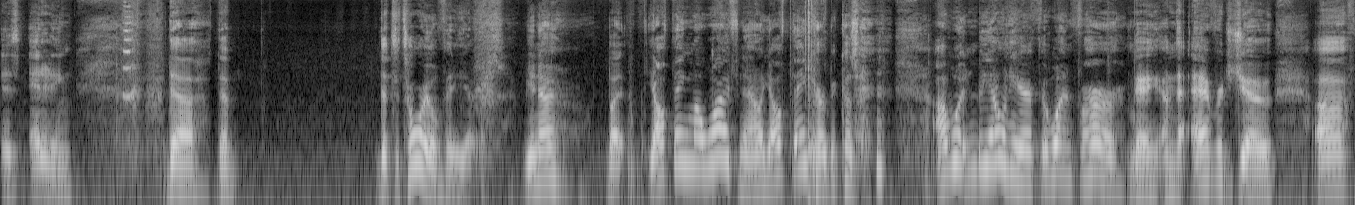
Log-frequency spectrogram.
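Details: Adult man who describes himself as someone who stutters and repeats himself a lot; stuttering.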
